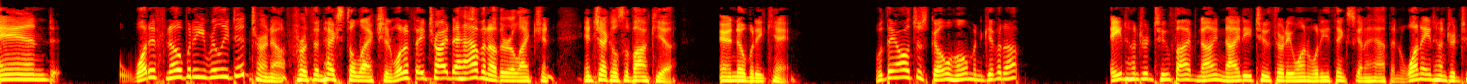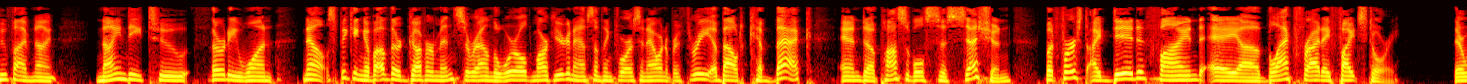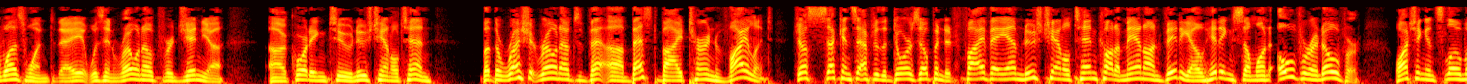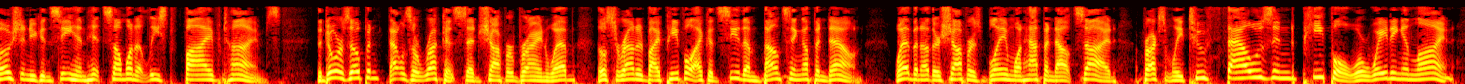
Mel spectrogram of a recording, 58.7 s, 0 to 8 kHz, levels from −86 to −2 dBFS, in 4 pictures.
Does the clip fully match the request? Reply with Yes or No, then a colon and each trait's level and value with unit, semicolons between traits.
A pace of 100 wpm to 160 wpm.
No: average, 190 wpm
